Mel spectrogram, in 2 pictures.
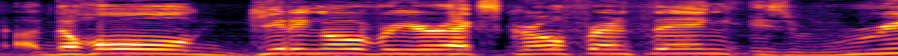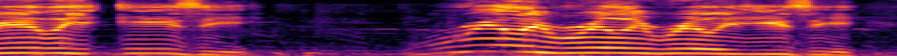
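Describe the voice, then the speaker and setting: A young man tells a boastful, profanity-laced story in a loose, rambling way. His voice sits high and sounds bright and sharp. Faint music plays underneath. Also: animated, normal speed. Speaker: vlogger. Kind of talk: casual storytelling monologue.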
